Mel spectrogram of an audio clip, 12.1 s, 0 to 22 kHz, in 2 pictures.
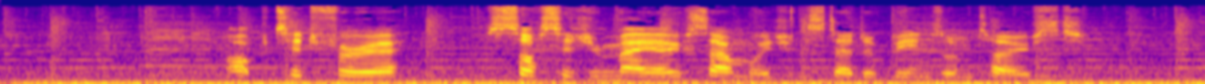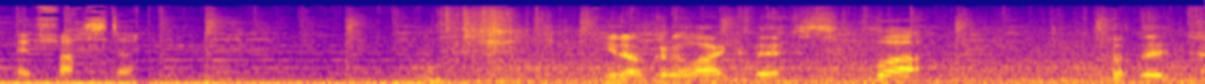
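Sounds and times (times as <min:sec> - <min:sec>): background music: 0:00.0 - 0:12.0
low rumble: 0:00.0 - 0:12.0.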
